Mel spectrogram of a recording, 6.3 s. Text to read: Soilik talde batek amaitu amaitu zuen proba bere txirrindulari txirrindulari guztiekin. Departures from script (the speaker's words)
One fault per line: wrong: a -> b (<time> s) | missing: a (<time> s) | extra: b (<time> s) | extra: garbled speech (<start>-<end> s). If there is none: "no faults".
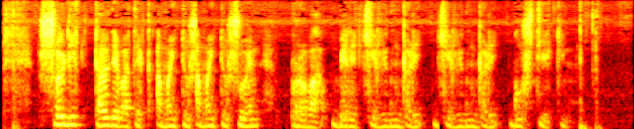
no faults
